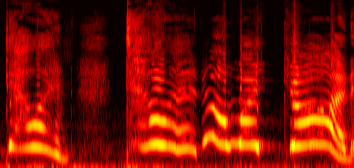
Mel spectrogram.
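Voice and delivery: high, loud frantic cry for help; retelling the panic, shrieking his name; panicked calling out. Retold or imitated. Panicking over flooded toilet, calling boyfriend.

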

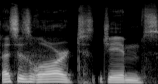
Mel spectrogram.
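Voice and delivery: a hint of a pompous lord, slow; slow, self-important lord. Introducing himself as a lord, slow and lordly. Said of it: "I'm speaking like a lord".

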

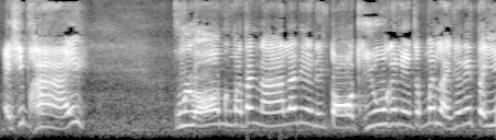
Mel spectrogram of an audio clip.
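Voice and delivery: high, mock-irritated complaint; impatient heckling. Acted impatient heckler waiting to tee off.

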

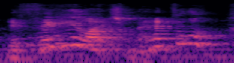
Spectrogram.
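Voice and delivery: high, loud dog voice; comic high-pitched dog, on the edge of laughing; talking dog. Acted. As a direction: squeak the punchline as the dog. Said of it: "And the dog's like".

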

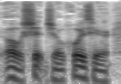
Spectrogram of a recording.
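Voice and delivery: low, soft imitated murmur; hushed aside. Comics noticing a famous comedian arrive, hushed murmur. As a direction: murmur it low among yourselves.

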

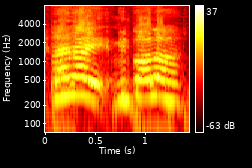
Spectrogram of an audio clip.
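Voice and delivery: high, loud, drawn-out wail; hammed-up boyish anguish; panicked retelling. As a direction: lament it slowly in mock panic. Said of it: "jeg gik jo i panik".

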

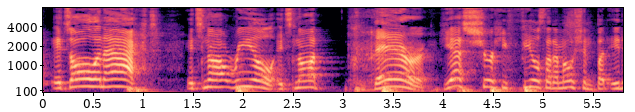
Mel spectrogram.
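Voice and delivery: loud, slowed, heated insistence; heated rant. Real, not acted. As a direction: hammer home that it's fake. Ranting about fake soulful singers.

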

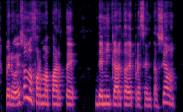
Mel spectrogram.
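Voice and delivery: normal talking voice

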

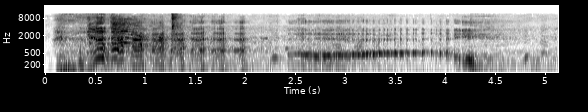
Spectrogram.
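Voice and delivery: a long amused laugh; a hearty laugh, breaking the sermon; real laughter. Real, not acted. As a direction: laugh openly at the joke. Laughs at own joke.

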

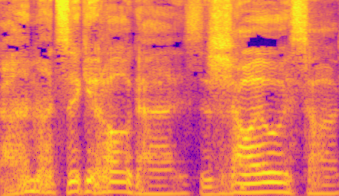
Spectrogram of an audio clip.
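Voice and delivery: mock stuffed-up voice; stuffy sick voice. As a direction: insist you're fine through a blocked nose. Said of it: "what's with the voice change there".

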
